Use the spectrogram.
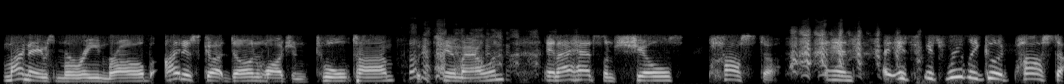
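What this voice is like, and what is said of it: Imitates another person's voice. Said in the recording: “my Marine Rob impersonation”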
